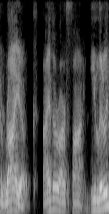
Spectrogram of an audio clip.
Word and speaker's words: Ryok: And it's because in Hebrew, the Y sound is given an E sound. So phonetically, it's R-I-O-K, like Ryok.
